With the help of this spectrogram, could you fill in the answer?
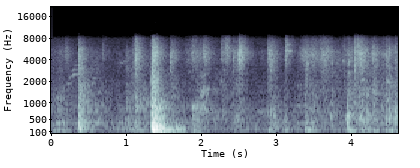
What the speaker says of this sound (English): Well, I just closed the door.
